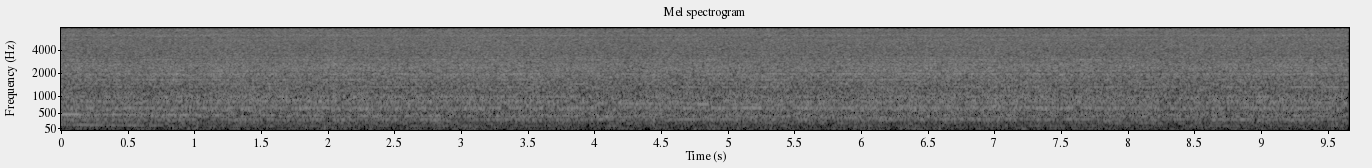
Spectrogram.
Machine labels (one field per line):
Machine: fan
